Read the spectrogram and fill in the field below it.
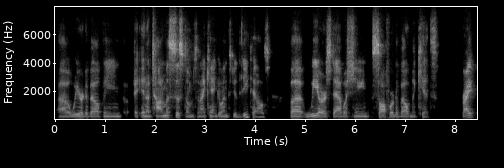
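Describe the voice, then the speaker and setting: A man's voice: lowish voice, steady tone, moderate pace, breathy edge. A man giving briefing remarks over a video call, often restarting phrases and tagging points with "right?". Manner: restarts, tag questions "right?". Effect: heard over a video call. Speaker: Air Force program leader. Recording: muffled video-call audio.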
